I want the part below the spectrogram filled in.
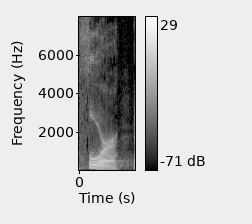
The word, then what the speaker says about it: Foor: It's actually F-O-O-R, four, as opposed to F-O-R-D.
